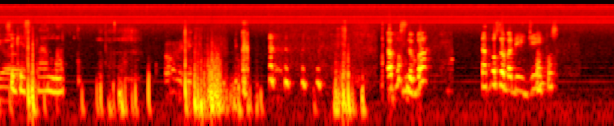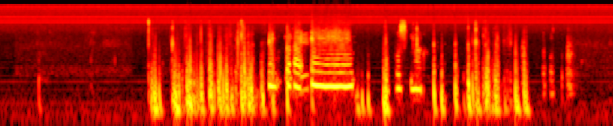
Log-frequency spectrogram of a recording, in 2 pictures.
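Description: A woman talks and laughs over an online call.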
